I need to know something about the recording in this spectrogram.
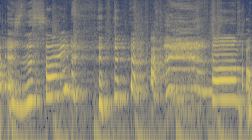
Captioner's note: laughs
